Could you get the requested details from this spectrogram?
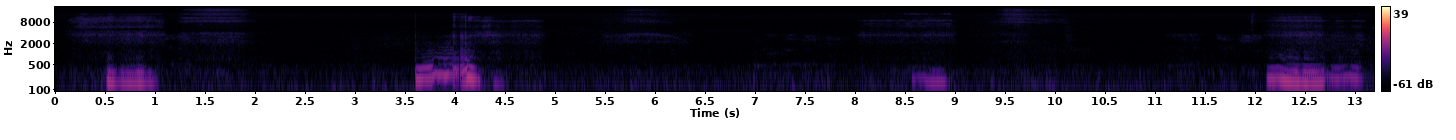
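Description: Four loud rattling snores on breaths in, roughly every four seconds, about 15 a minute, with quiet breathing between them.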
